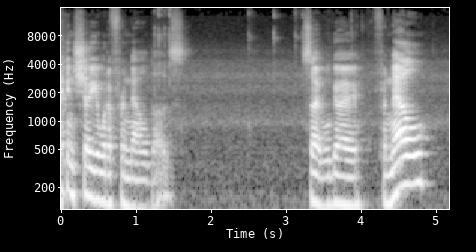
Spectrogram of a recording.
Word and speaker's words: Fresnel: a fresh as a fresnel fresnel fresnel i always mispronounce it it's this node here for fresnel i always pronounce the s i shouldn't okay we're going to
